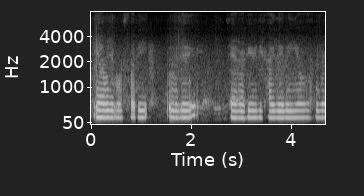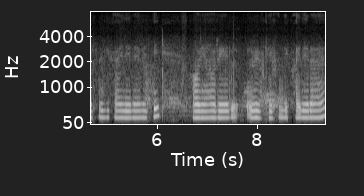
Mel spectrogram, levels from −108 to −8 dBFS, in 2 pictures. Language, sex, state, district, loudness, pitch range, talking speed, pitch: Hindi, female, Bihar, Saran, -38 LUFS, 180-185 Hz, 135 wpm, 180 Hz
